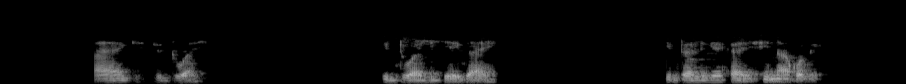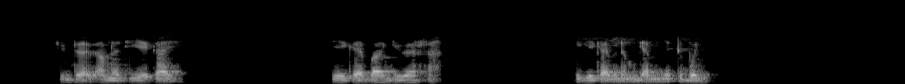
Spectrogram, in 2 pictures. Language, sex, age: Wolof, male, 36-49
